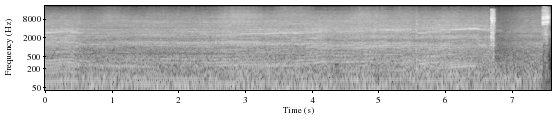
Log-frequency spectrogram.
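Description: A 2023 KTM 890 Adventure motorcycle engine runs loud and close under sustained throttle, a rough continuous roar with wind rush, ending in a brief sharp knock.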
